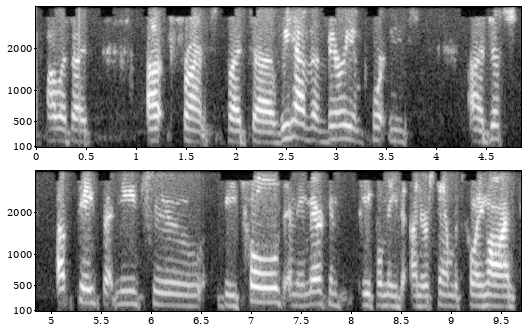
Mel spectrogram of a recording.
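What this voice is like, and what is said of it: Slightly scratchy voice. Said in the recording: “I'm a little under the weather, so if my voice is a little scratchy”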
